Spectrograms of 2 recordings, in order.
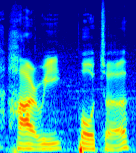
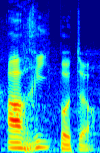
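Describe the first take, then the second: First: "Harry Potter" with the h sounded; English h. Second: "Harry Potter" without h, French r; French pronunciation. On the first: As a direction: carefully say "Harry Potter" opening on h. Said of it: "difficult to say words like". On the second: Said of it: "and we say". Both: Shown as a demonstration.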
